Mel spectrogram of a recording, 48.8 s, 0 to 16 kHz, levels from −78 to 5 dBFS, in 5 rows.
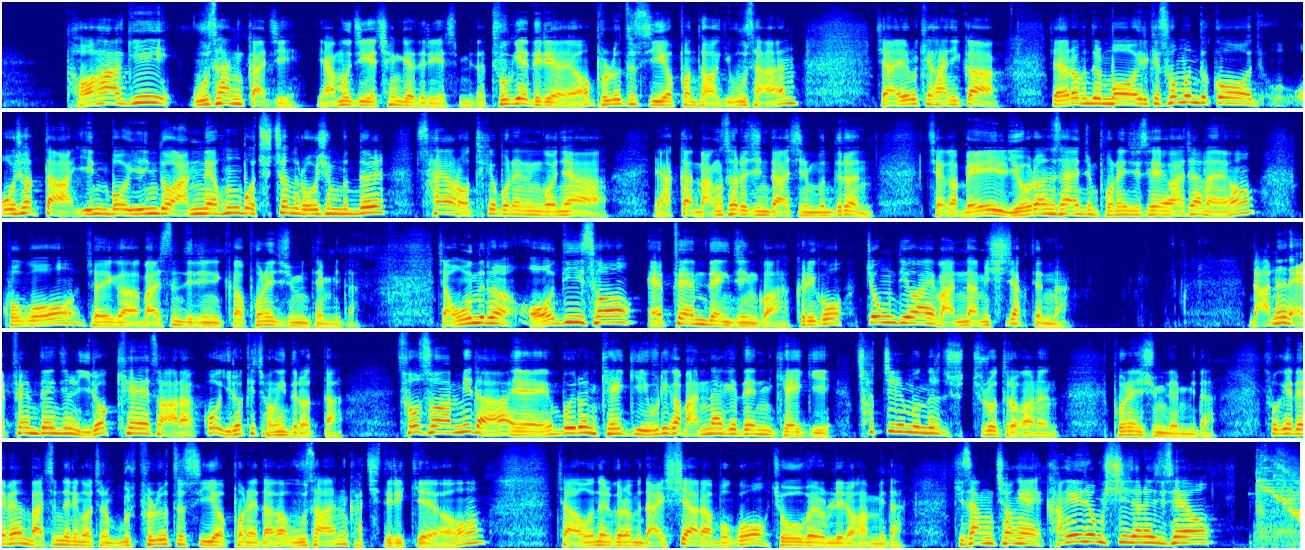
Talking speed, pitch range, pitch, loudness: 350 characters per minute, 110-175 Hz, 140 Hz, -16 LUFS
